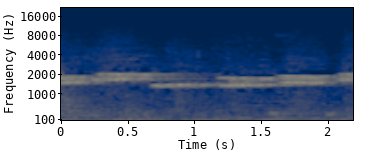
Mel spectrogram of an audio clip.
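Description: People whistling a slow two-part duet of long held notes in harmony, imitating a flute duet.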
